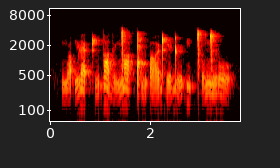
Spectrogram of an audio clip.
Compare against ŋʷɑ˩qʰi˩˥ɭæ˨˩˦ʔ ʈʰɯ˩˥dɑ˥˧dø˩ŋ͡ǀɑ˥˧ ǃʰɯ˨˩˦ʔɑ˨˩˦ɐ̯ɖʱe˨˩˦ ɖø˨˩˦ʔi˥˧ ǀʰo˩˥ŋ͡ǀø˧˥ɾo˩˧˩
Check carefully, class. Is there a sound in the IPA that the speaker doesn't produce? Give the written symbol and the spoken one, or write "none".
qʰ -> ʔ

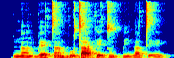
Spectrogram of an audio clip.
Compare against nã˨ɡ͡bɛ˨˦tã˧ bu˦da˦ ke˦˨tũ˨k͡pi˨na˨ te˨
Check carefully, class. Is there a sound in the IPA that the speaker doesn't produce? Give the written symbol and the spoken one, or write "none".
d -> t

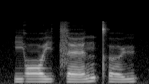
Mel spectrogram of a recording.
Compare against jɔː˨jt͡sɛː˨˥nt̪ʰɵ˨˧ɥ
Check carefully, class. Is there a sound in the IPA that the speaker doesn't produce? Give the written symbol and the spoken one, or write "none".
none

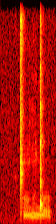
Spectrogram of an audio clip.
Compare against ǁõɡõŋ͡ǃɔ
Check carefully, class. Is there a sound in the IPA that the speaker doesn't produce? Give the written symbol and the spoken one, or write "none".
ɔ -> o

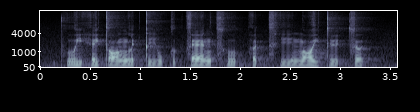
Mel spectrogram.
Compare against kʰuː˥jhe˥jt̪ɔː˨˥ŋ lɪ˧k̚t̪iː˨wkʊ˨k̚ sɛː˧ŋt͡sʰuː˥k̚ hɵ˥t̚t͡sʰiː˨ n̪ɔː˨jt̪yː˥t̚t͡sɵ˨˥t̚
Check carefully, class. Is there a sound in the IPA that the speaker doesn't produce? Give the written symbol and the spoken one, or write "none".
kʰ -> pʰ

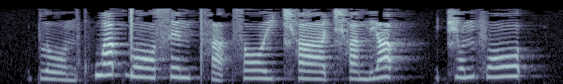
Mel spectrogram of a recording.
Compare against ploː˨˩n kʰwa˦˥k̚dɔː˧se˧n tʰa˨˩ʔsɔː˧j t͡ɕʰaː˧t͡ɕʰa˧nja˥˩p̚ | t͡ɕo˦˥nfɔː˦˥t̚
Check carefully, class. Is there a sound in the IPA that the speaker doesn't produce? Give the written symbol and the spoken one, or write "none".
none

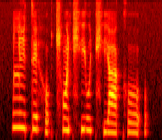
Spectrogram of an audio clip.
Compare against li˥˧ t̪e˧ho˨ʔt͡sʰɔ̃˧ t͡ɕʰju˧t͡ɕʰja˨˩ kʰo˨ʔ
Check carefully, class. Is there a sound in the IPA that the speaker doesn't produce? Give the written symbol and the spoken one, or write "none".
none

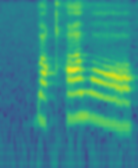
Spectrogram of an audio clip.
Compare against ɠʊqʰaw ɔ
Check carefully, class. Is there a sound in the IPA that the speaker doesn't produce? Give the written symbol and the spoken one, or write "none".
none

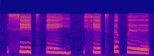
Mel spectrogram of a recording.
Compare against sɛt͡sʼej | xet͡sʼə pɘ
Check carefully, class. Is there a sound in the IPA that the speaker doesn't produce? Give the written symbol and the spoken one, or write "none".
ɛ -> e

